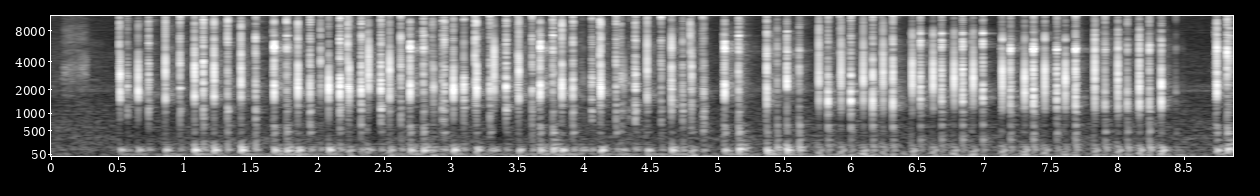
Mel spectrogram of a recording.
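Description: Rapid, continuous clacking of keys on an Iqunix EZ63 mechanical gaming keyboard, close and crisp, with a steady typing rhythm after a brief quiet start.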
